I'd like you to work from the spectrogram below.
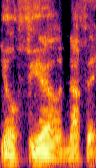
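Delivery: very low, sinister put-on villain voice. Voicing a captor telling Duke his fate: villain impression. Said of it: "I'm actually doing a really good impression".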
